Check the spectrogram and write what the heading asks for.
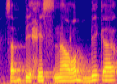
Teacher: ra fathah kita tebalkan karena dia berharokat fathah, tafkhim hukumnya seperti itu dengan menaikkan pangkal lidah tebalnya.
